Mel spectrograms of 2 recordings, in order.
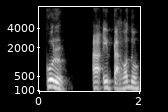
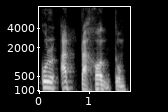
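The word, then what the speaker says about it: أتخذتم: Makanya bukan kul aitakholtum, kul attakholtum. Bacanya mesti kul attakholtum.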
